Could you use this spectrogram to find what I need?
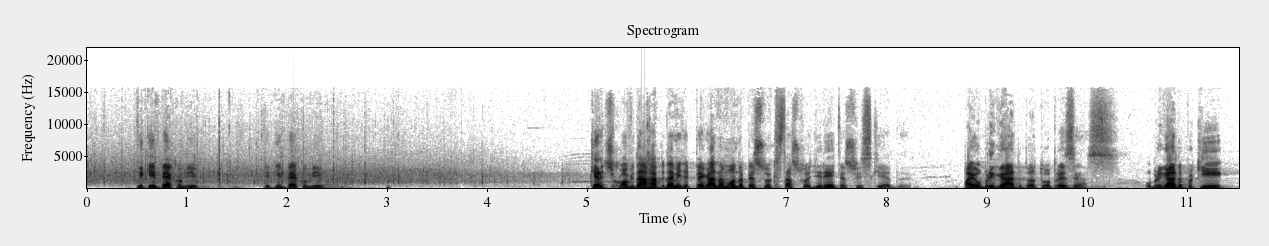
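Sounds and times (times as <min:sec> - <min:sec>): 
audience applause: 0:00.0 - 0:05.0
speech: 0:00.5 - 0:02.6, 0:05.0 - 0:11.5.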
